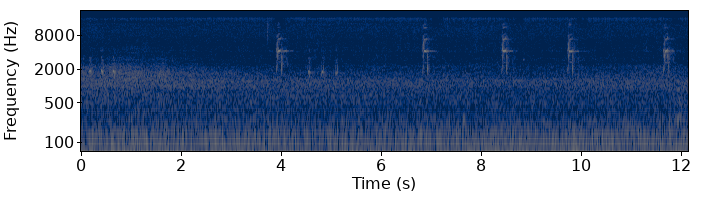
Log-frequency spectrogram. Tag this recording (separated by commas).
Animal, bird song, Chirp, Wild animals, Bird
